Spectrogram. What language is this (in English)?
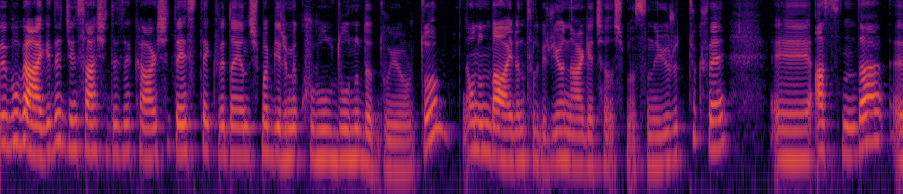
Turkish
